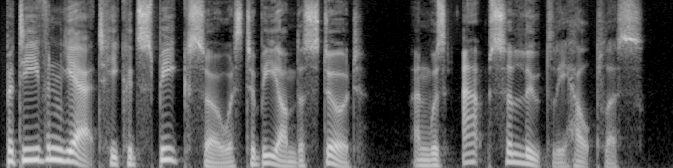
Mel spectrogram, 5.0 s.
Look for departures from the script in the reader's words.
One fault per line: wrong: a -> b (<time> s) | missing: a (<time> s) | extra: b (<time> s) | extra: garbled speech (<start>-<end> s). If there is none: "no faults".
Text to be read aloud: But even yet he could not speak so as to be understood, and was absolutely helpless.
missing: not (1.1 s)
